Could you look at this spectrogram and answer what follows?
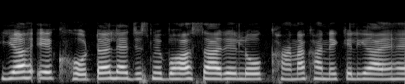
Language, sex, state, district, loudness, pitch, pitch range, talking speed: Hindi, female, Jharkhand, Deoghar, -16 LUFS, 255 Hz, 250-270 Hz, 205 wpm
